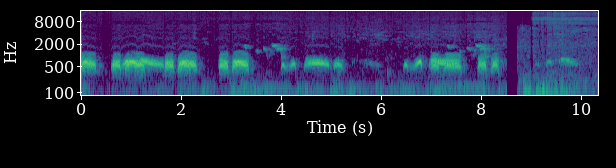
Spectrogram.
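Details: Local spotted dove giving its 'kuk 2' call, used to lure wild spotted doves: soft, mellow coos in short and drawn-out notes, irregularly grouped; a brief burst of low rumbling noise at the end.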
